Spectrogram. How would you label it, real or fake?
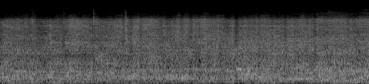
fake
